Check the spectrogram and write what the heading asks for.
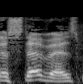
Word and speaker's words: Estevez: Every story involves, like, oh, me and Estevez, which is how you pronounce it, apparently.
